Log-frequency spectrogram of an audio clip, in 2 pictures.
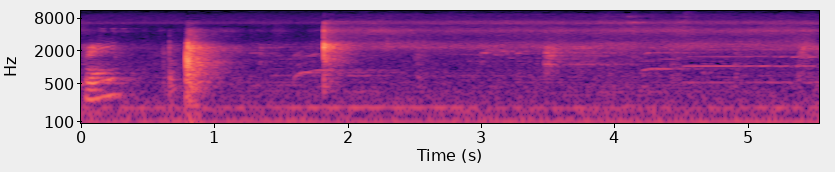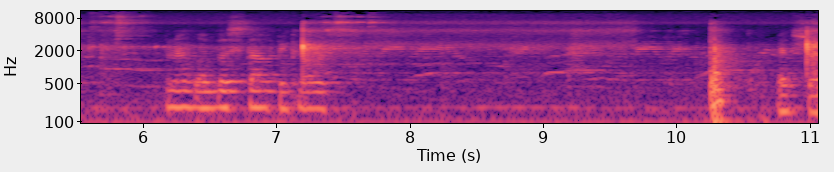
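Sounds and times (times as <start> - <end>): hiss of spray: 1.9 - 5.8, 7.2 - 9.8.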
